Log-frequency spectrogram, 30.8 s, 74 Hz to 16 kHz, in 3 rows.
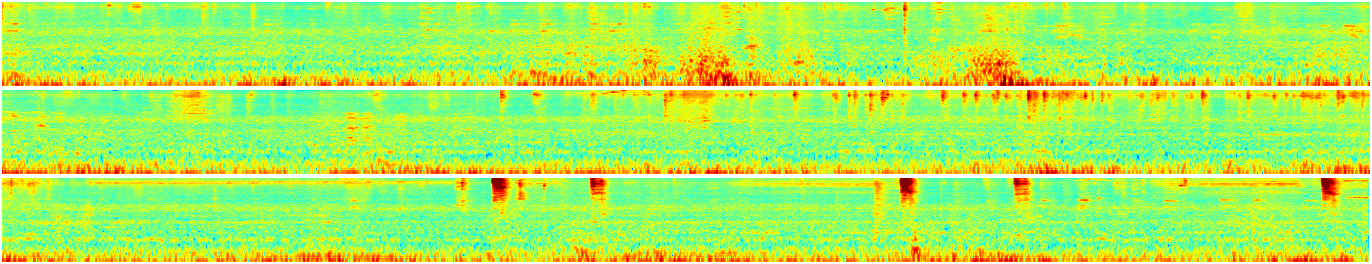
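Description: Inside a High Speed Train coach hauled by Class 43 power cars, running at speed: a steady low rumble of wheels on the track, with two brief louder surges about five and seven seconds in.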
